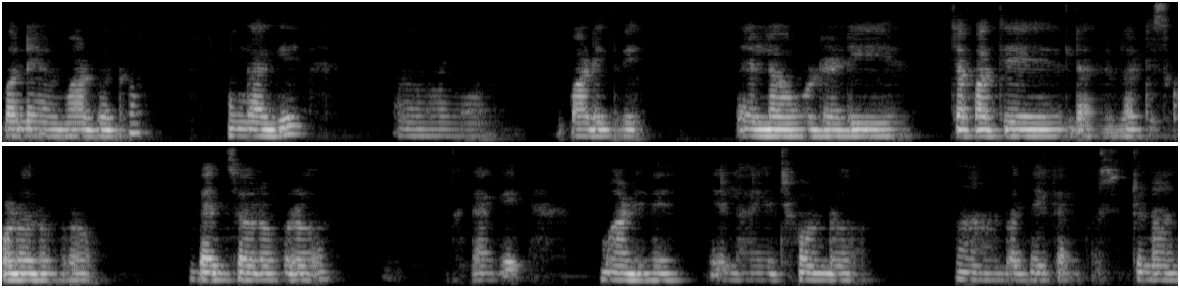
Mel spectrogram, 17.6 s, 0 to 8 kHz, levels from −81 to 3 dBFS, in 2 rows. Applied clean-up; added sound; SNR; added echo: neural mask model DeepFilterNet 3.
